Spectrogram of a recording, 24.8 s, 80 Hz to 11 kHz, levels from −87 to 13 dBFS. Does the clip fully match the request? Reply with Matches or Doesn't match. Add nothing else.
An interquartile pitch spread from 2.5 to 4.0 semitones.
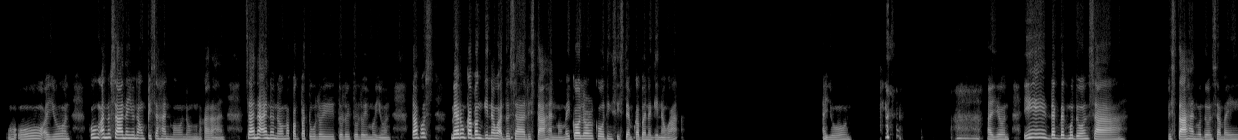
Doesn't match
